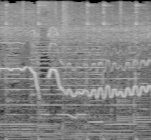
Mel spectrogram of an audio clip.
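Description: Background music: a high lead melody holds a note, slides down, then wavers with a strong vibrato and climbs near the end, over a steady drum beat.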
